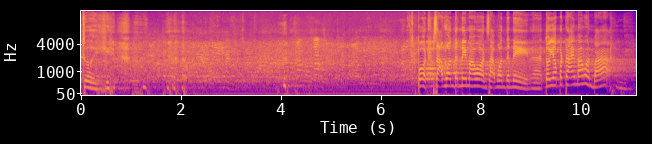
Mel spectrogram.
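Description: A young woman speaks with animation through a microphone, echoing through loudspeakers.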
